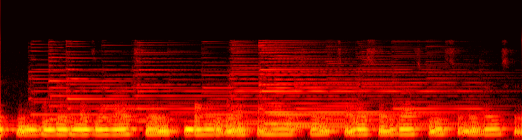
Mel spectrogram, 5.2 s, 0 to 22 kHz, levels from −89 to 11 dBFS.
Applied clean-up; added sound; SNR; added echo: none; Harp; 13 dB; reverberation time 0.5 s.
